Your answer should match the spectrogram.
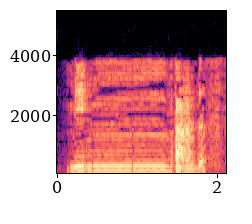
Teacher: لاحظوا أن من ب هذه الميم والباء جاءت بإطباقة واحدة للشفتين، يعني أطبقت الشفتين عند الميم واستمر هذا الإطباق موجودا إلى أن انتهت الباء، ثم فرج ما بين الشفتين. · Term: ميم مخفاة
